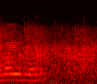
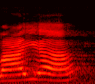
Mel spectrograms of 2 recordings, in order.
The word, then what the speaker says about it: Lila: They don't say it, Layla. They don't say it right. Lila. Laya.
